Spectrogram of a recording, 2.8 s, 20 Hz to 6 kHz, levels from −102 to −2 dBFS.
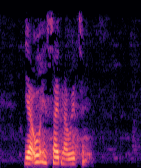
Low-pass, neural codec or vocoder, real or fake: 5.4 kHz; none; real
